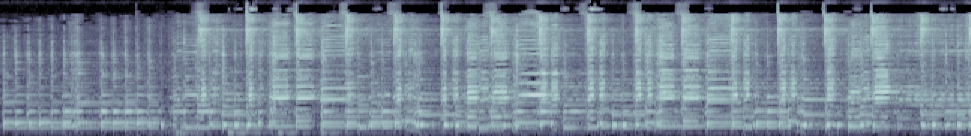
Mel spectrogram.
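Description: Instrumental band intro: a harmonica plays held notes over strummed plucked string instruments, with the strumming coming in about two seconds in and keeping a steady rhythm.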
